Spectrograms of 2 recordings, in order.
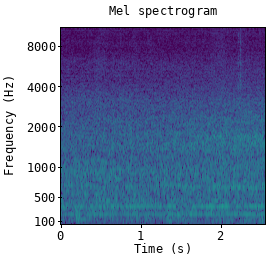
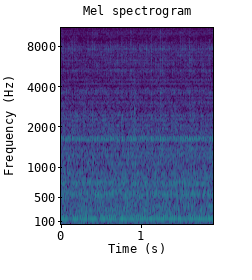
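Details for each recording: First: Steady smooth airy hum with a faint even tone, no grinding or rattle: a newly installed rear case fan (three-speed control) in a 5-year-old Antec computer case, replacing a failing grinding fan, spinning cleanly. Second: Antec computer case, rear fan, likely 120 mm: steady fan hum with fine rhythmic rasp pulsing through it; failing case fan starting to grind, to be replaced.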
